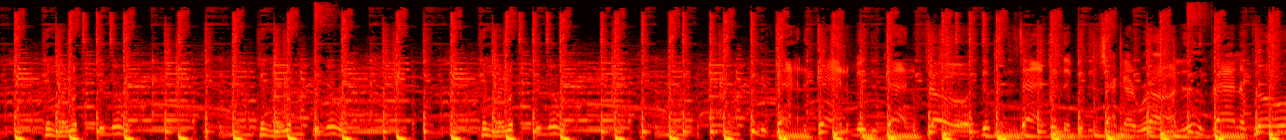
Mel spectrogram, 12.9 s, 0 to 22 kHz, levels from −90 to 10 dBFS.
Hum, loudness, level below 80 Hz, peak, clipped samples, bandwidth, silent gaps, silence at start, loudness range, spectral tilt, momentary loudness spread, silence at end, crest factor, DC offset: none; -30 LUFS; -34 dBFS; -14 dBFS; under 0.1%; 18 kHz; none; 0 s; 2 LU; -4.5 dB/octave; 4 LU; 0 s; 16 dB; under 0.1%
